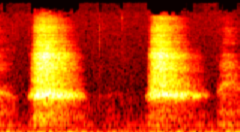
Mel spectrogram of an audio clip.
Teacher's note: Let's start with the stressed syllable. Sha is pronounced with the tip of the tongue curved upward, but with the rest of the tongue low, making lots of space in the mouth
